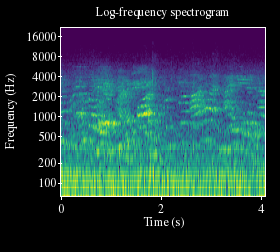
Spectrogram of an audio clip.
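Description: A young child's voice babbling and calling out faintly in a few short bursts, over a steady low hum.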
